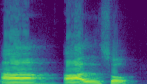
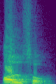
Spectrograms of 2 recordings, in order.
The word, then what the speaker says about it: also: नाउ तीसरी बात है यहां पर ऑल्सो, प्रोनाउंस कैसे करेंगे, आल्सो, नो इट्स ऑल्सो, ऑल्सो like this.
